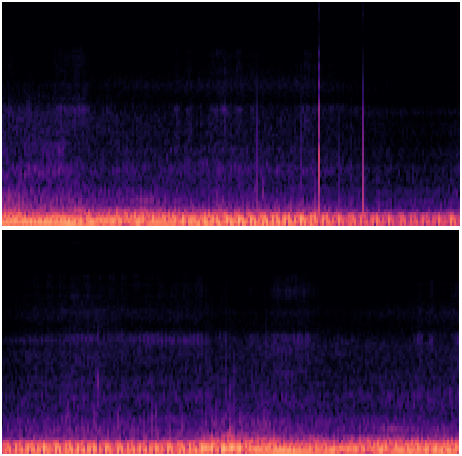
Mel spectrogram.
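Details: Low engine drone with an uneven, lumpy pulse about four per second and dips in the rhythm, like a cylinder dropping out; owner suspects a misfire, running on three cylinders, unconfirmed.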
